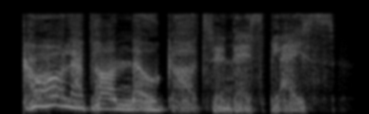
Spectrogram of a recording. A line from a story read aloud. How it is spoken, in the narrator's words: she hissed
